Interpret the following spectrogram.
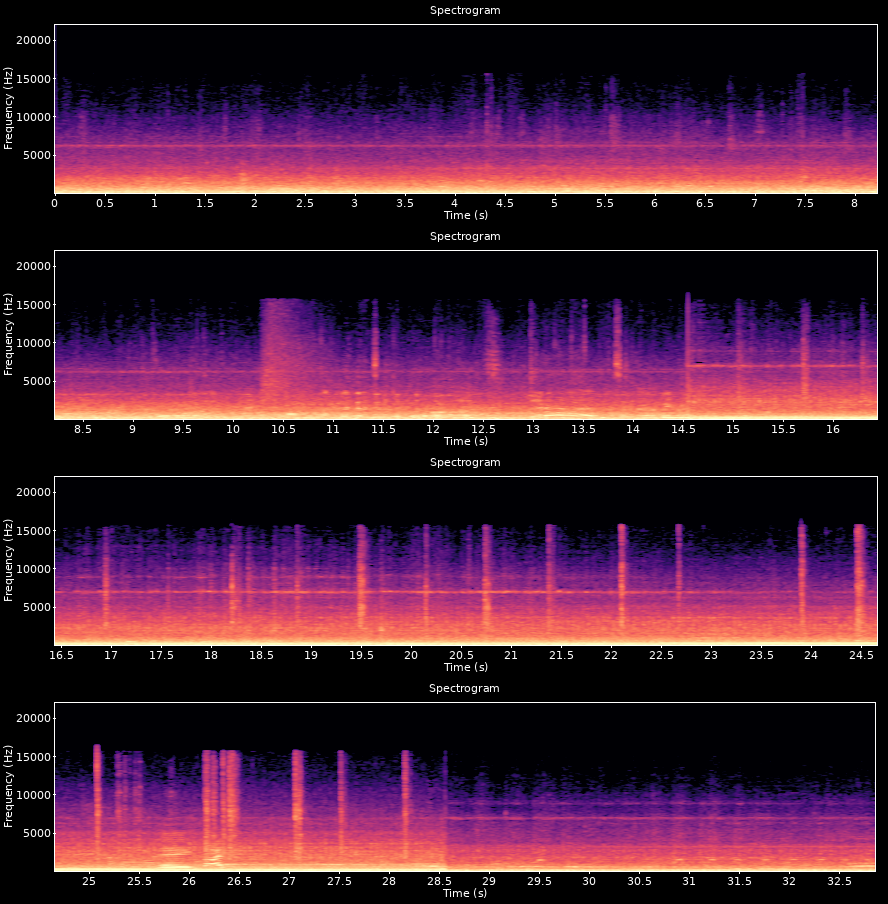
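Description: Steady outdoor traffic noise with idling trucks. About halfway through it changes suddenly to a steady low drone of several held tones, with scattered sharp knocks.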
